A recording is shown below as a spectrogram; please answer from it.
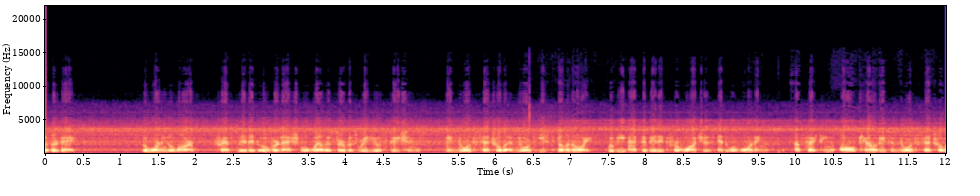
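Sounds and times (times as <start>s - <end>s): speech through small radio speaker: 0.0s - 0.4s, 1.3s - 12.0s.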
